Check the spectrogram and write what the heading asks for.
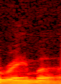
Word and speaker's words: Ramah: He lived in Ramah, which is Ramah, how you pronounce it, but he traveled every year.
